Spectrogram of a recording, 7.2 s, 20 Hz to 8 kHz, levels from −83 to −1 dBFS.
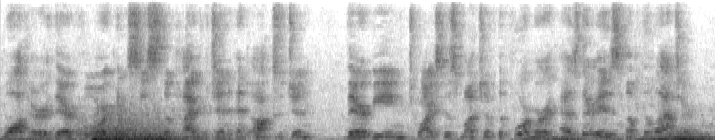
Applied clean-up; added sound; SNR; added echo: none; Thunder / Rain; -4 dB; reverberation time 0.3 s.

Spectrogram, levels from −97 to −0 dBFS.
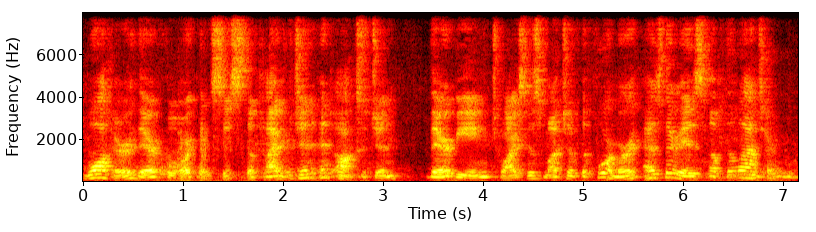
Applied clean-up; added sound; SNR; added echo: neural separator model SepFormer DNS4.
